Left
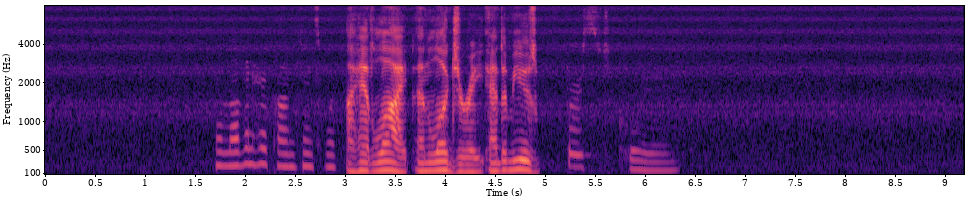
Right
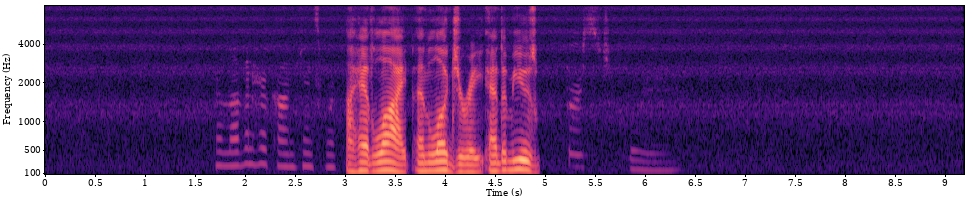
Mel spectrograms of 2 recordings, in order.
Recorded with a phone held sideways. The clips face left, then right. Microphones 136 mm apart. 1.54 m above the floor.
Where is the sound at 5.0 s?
45° left (ahead or behind).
